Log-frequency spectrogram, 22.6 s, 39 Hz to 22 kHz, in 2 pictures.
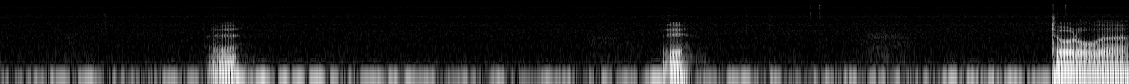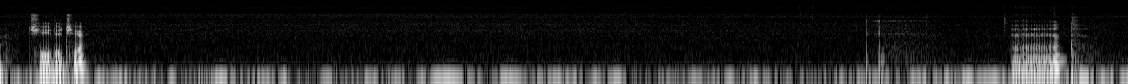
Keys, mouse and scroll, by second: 1.0 middle click, 7.4 a, 8.1 click, 10.6 click, 19.3 click, 20.6 scroll down 1, 21.3 Escape.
